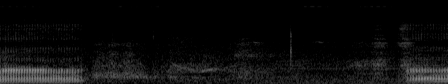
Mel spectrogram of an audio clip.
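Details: Pug named Saya, a flat-faced dog, snoring loudly: loud buzzing snorts at the start and end with a quieter pause between; snoring.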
